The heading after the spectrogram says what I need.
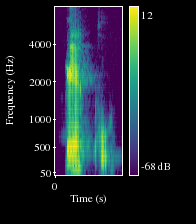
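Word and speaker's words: echo: a p a gente tem um comando chamado Eco aí se escreve eixo mas se fala tá bom a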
